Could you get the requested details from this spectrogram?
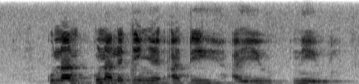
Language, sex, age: Swati, female, 21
